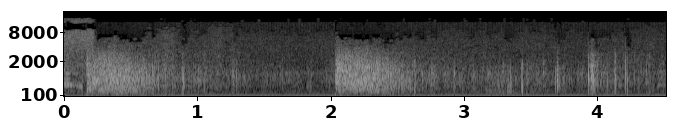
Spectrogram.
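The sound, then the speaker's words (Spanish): Gunshots from a police officer's .45 pistol amid tear-gas unrest in the streets of Córdoba: two loud, sharp bangs about two seconds apart, each trailing off in a rolling echo, with faint clicks and pops between them. “Observamos a un policía que tira con una pistola 45.”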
